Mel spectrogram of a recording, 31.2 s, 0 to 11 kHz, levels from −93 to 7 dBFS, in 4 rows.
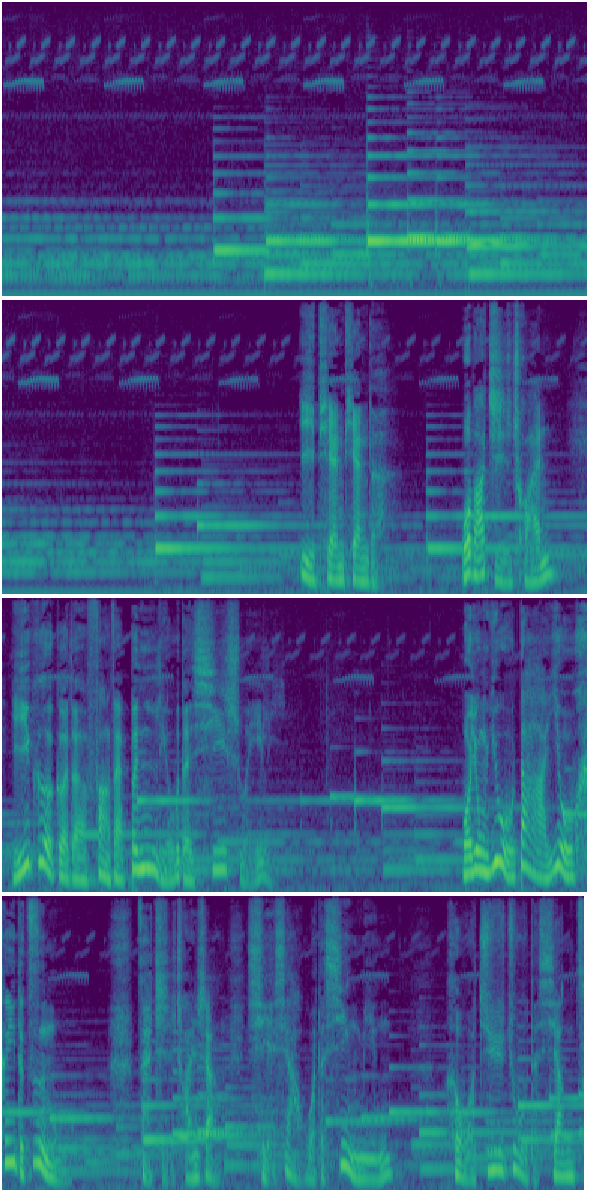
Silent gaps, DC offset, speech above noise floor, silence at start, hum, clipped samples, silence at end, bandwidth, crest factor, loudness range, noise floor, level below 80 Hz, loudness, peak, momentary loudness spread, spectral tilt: none; under 0.1%; 23 dB; 0 s; none; under 0.1%; 0 s; 11 kHz; 20 dB; 9 LU; -48 dBFS; -52 dBFS; -27 LUFS; -8 dBFS; 19 LU; -5.5 dB/octave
